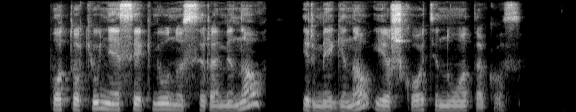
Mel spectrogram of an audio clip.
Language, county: Lithuanian, Utena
